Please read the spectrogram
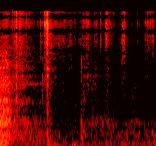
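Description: Dried rose petals crushed and crumbled between fingers into a bowl of bath salts: faint, irregular crackling, with one sharper crackle under a second in.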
